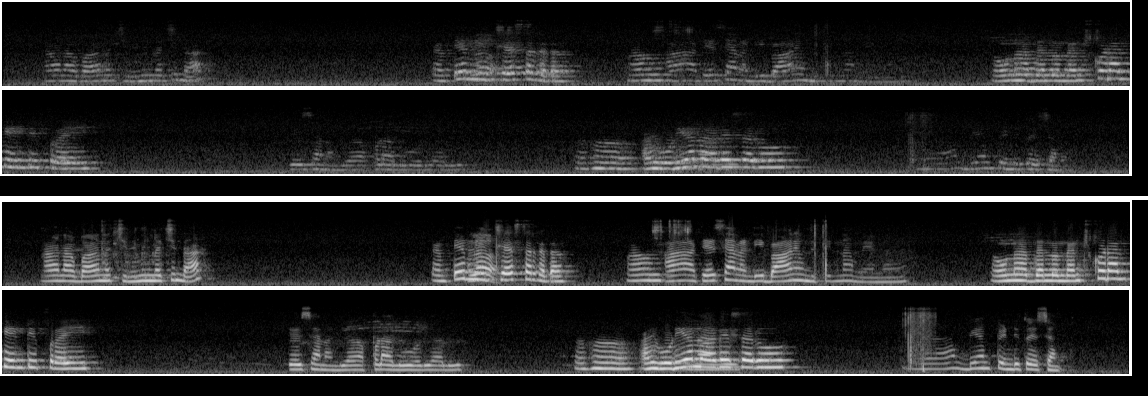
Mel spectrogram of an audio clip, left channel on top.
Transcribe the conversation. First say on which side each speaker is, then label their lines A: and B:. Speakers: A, on the right; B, on the right.
A: ఉ హ నాక్ బాగా నచ్చింది మీకు నచ్చిందా
B: అంటే
A: హలో
B: మీరు చేస్తారు కదా అవును
A: ఆ చేశానండి బానే ఉంది తిన్నాం మేమ్ మేము
B: అవునా దానిలో నంచుకోడానికి ఏంటి ఫ్రై
A: వెంచనండి అప్పడాలు వడియాలు
B: ఆహా అవి వడియాలు
A: నావి
B: యాడేసారు
A: మేమ బియ్యం పిండితో వేసాం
